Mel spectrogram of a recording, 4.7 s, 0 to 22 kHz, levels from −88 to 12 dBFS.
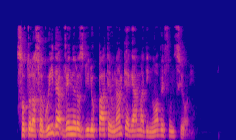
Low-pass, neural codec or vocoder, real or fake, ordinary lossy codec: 9.9 kHz; none; real; Opus, 64 kbps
